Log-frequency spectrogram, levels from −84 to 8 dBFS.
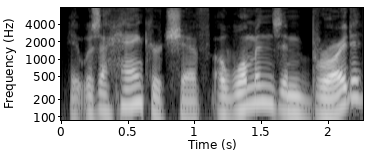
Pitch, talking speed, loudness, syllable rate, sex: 125 Hz, 130 wpm, -17 LUFS, 6.0 syllables/s, male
